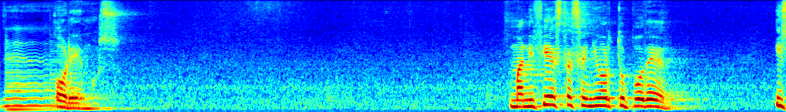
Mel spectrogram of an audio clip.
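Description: A man chants and speaks solemnly into a microphone.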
